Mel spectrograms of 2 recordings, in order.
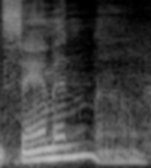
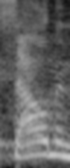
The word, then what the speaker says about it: salmon: Like, I should have known that we weren't going to be compatible uh the second I heard her pronounce the L in salmon.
